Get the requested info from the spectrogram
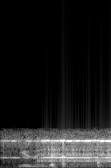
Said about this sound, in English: Yeah, well, you better answer the phone.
